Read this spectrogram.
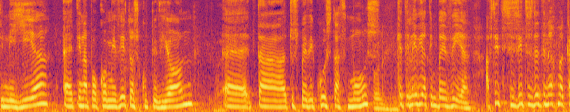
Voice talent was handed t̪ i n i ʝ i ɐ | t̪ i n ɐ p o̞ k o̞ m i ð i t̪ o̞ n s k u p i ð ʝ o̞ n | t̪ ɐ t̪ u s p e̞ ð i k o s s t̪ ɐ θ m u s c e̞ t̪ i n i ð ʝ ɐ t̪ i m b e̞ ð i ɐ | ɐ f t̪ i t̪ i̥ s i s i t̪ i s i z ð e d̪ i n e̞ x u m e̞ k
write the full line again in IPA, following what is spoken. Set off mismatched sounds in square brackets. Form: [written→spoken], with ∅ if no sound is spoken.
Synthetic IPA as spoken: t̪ i n i ʝ i ɐ | t̪ i n ɐ p o̞ k o̞ m i ð i t̪ o̞ n s k u p i ð ʝ o̞ n | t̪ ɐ t̪ u s p e̞ ð i k [o→u] s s t̪ ɐ θ m u s c e̞ t̪ i n i ð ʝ ɐ t̪ i m b e̞ ð i ɐ | ɐ f t̪ i t̪ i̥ s i [s→z] i t̪ i s i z ð e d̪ i n e̞ x u m e̞ k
